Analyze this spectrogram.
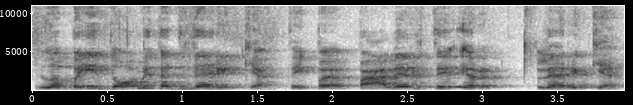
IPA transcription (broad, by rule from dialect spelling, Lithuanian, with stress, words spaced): lˠɐˈbɐɪ ɪˈdoːmʲɪ ˈkɐt ˈʋʲɛrʲkʲɛ ˈtɐɪp pɐ ˈpɑːʋʲɛrʲtʲɪ ɪr ˈʋʲɛrʲkʲɛ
